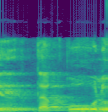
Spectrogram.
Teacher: اذ تقول میں تا باریک ہے، قوف پر ہے، قو واو مدہ ہے، دو حرکات لمبا کریں گے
